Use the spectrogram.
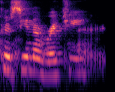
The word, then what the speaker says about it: Christina Ricci: But since we're on the topic, how do you pronounce that? Christina Ricci or Christina Ricci? I always had trouble. Christina Ricci.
